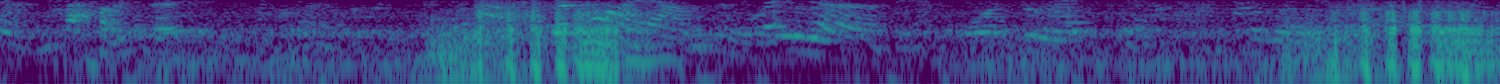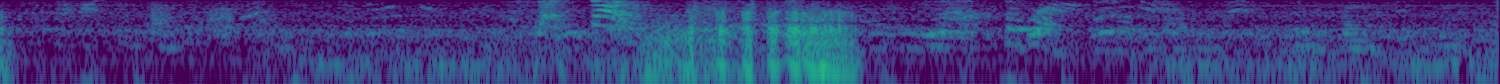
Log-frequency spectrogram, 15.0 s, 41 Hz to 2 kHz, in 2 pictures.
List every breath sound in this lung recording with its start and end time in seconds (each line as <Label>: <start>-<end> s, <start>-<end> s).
Exhalation: 2.14-3.22 s, 6.42-7.50 s, 10.74-11.82 s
